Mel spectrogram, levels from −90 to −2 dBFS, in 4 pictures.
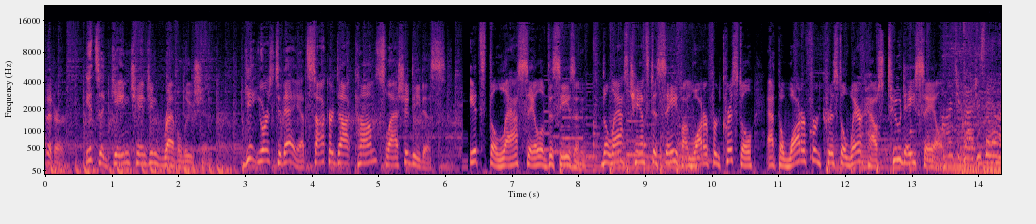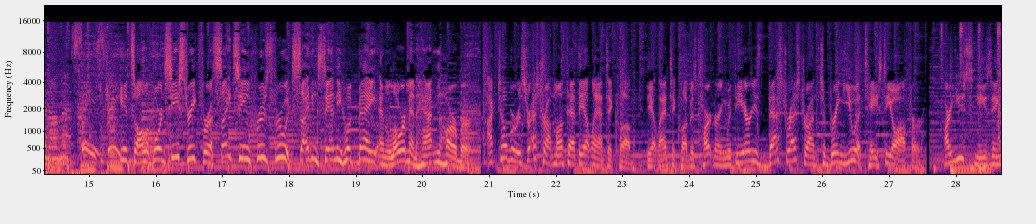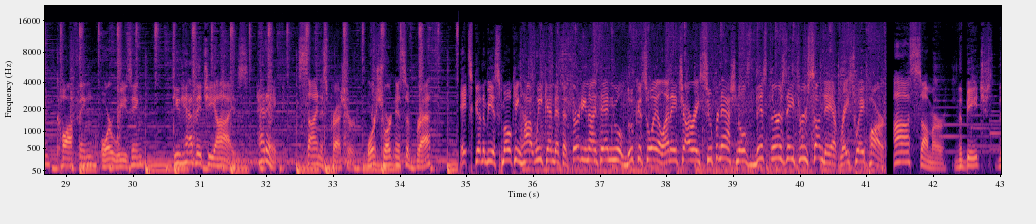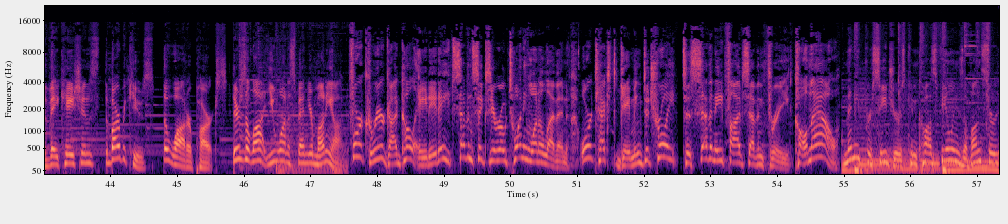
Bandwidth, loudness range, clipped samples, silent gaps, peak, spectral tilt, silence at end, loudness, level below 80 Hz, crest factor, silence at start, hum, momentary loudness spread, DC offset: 16.5 kHz; 4 LU; under 0.1%; none; -10 dBFS; -4.5 dB/octave; 0 s; -28 LUFS; -40 dBFS; 18 dB; 0 s; none; 6 LU; under 0.1%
